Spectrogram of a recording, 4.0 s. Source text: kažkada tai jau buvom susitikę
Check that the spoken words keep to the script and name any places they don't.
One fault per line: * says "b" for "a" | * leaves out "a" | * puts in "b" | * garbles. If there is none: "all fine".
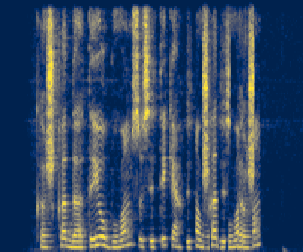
* garbles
